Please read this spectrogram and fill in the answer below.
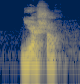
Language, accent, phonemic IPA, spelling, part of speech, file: French, Canada, /njɔ.ʃɔ̃/, niochon, noun / adjective, LL-Q150 (fra)-niochon.wav
- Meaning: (noun) imbecile; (adjective) imbecilic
